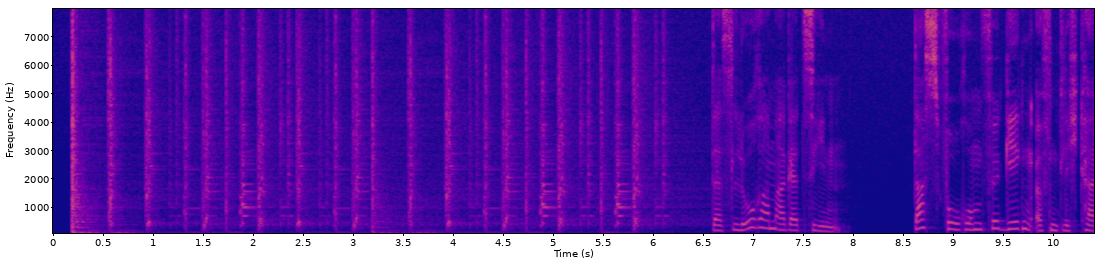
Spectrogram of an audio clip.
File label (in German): Eigenwerbung; Attac; LoRa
